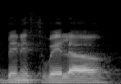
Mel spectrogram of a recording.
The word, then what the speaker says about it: Venezuela: disguise so it's like venezuela it's like it's pronounced with a b but we use it with a v and that's because this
